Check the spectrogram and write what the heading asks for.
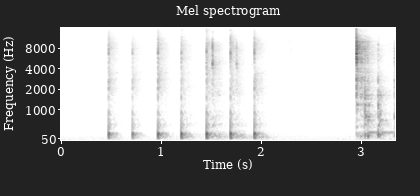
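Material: Bread.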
